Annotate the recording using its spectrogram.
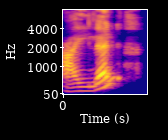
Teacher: When you write, you have to write the letter S. But when we pronounce the word island, we do not sound that letter S. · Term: silent letter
